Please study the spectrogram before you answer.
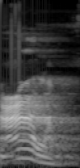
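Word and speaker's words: عالَم: Ketika kita mengucapkannya dengan alam, ainnya kita baca sedikit panjang dengan tambahan alif lalu lamnya dipatahkan. Akan berbeda ketika kita membacanya dengan alim, ketika lamnya dibaca kasrah.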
